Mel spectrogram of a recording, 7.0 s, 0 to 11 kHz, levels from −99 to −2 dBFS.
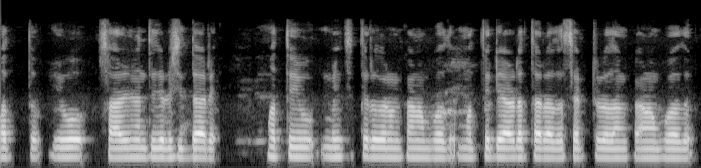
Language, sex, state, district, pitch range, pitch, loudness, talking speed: Kannada, male, Karnataka, Koppal, 140-145 Hz, 140 Hz, -18 LUFS, 130 wpm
